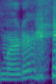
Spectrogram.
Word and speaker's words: Myrter: So you can reach out to me on LinkedIn, Facebook, Instagram, and Michelle Lee Myrter. Yes, my last name is Myrter.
